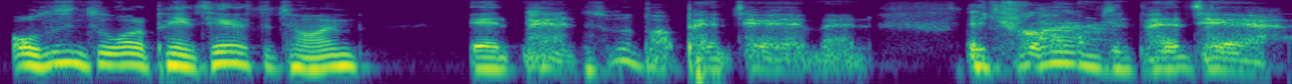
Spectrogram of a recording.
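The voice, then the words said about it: Imitates another person's accent. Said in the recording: “You nailed that accent. ... Oh, it's so good.”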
